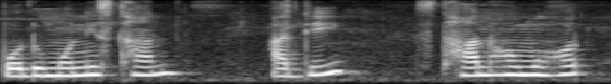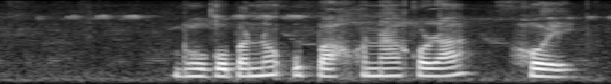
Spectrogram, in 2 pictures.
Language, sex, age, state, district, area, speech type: Assamese, female, 18-30, Assam, Lakhimpur, rural, spontaneous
